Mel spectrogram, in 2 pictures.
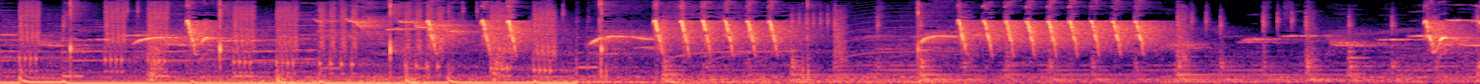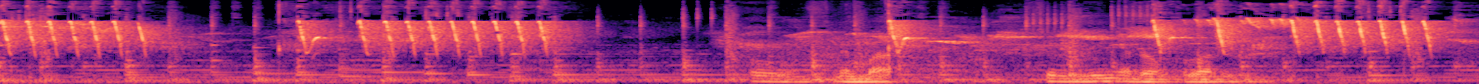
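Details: A tame Bar-winged Prinia from Cililin sings high, fast, buzzy trilled bursts about every two seconds. These are mixed with chirped phrases copied from other birds, including prenjak, over a low hum.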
